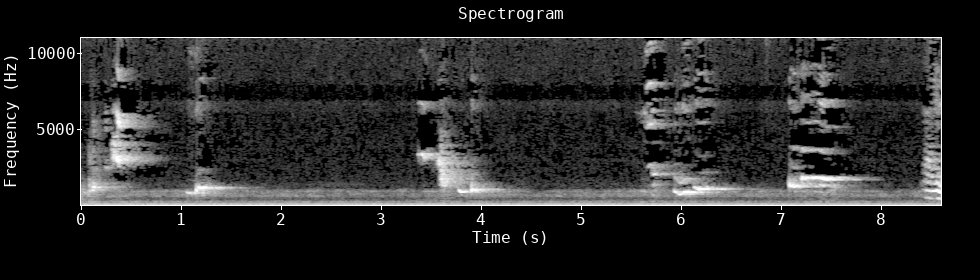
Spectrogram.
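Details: A grey parrot imitates various sounds in a run of varied whistles, chirps and squawky notes in short bursts, some sliding and rising, over a steady low hum.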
